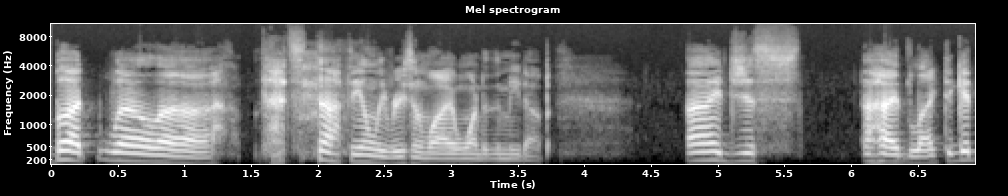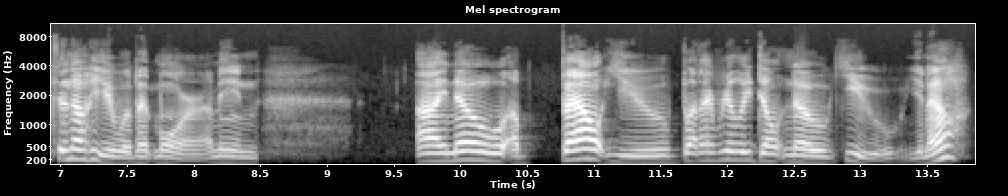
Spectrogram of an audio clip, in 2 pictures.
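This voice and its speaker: A man's voice: on the high side, expressive, unhurried, smooth, dry recording, dull audio. A man playing a caring, modest, socially awkward superhero in a conversational audio roleplay, speaking casually and hesitantly. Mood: shy, hesitant.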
